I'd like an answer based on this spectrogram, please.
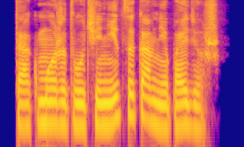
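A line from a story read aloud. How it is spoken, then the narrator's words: Snide, grinning. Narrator (Russian): ехидно оскалился Грапос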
